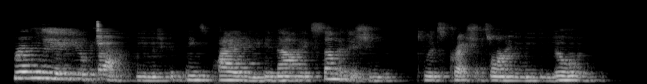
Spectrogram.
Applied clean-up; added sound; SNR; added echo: neural mask model DeepFilterNet 3.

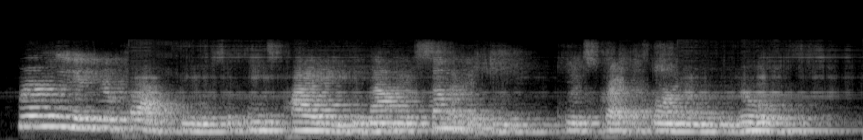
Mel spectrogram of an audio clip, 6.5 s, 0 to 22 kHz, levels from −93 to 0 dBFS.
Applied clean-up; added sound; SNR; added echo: neural separator model SepFormer DNS4.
